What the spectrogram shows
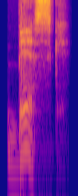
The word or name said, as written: bisque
